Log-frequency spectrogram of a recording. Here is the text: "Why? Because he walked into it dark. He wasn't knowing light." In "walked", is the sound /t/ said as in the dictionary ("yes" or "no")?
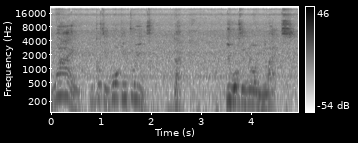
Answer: no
